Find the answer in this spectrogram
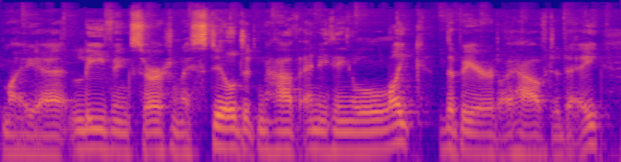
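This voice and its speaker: With an Irish accent, this speaker keeps to a moderate pace. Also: man. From Ireland. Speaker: TV show reviewer; TV review host. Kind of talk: video review commentary; commentary. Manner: animated. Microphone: lapel.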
